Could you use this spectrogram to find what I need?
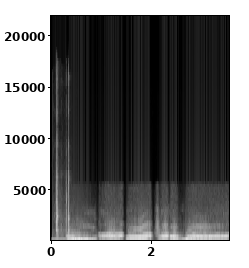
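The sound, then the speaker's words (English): Loud, guttural creature roars, recorded and played back at high speed, forming a run of four or five rapid bursts separated by brief breaks, sounding strained, with no talking. “So I recorded his roars and played them back at high speed.”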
